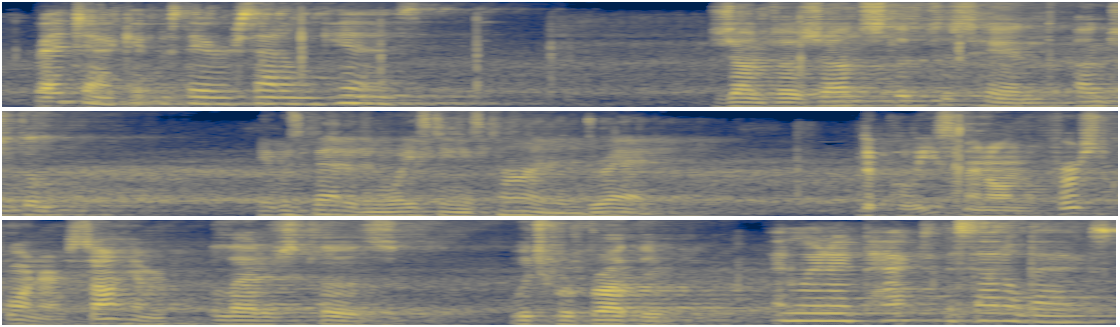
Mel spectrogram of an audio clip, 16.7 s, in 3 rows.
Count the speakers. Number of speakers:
4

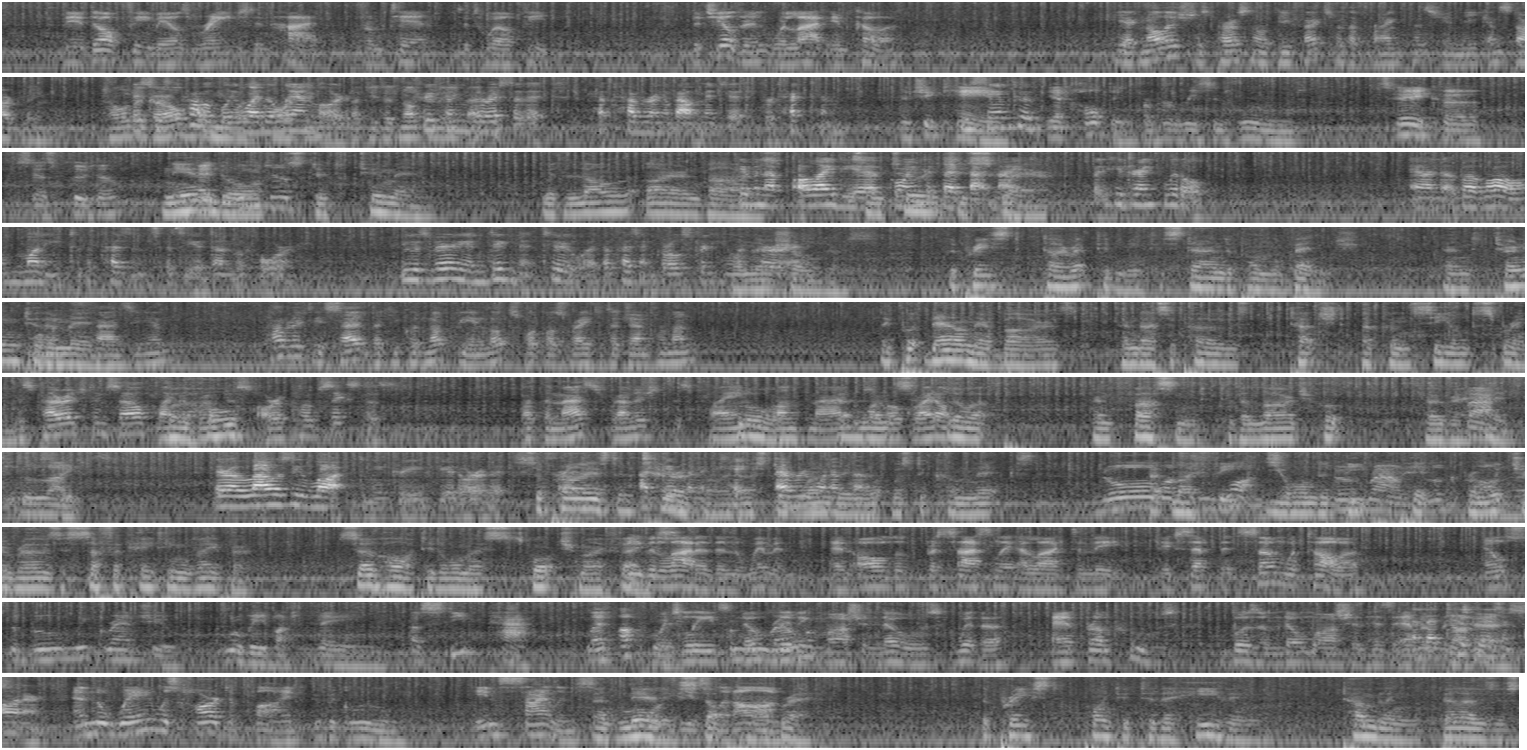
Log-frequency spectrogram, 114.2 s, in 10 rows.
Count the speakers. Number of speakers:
5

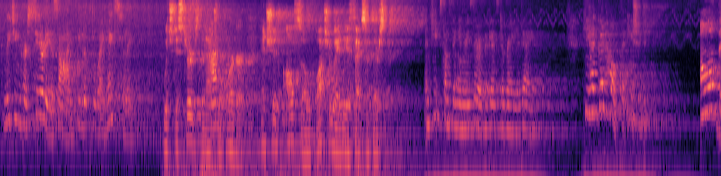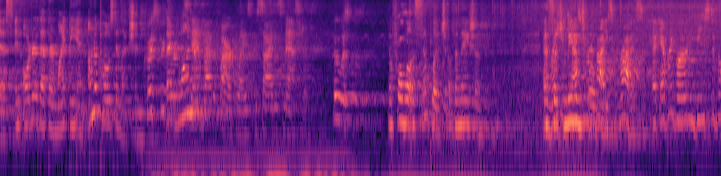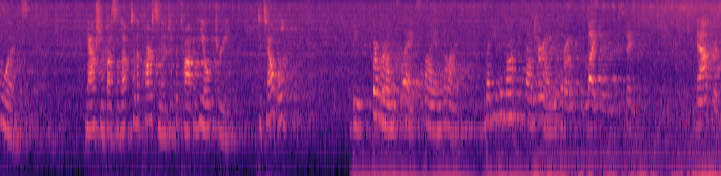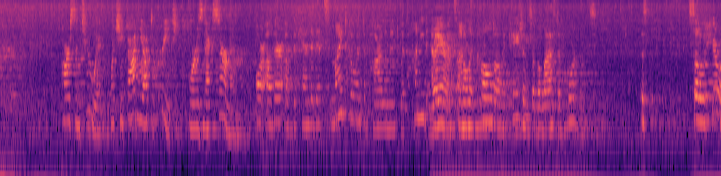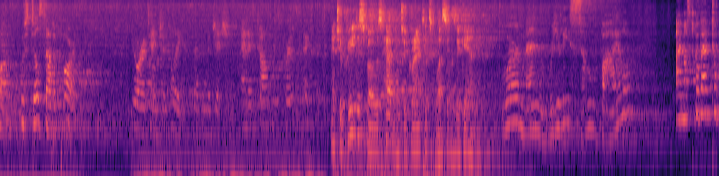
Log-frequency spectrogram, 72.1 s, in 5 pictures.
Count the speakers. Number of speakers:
7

